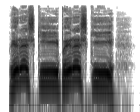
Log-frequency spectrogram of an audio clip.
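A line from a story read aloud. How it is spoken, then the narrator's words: Man's deep bass voice. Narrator (Russian): Пробасил мужик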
